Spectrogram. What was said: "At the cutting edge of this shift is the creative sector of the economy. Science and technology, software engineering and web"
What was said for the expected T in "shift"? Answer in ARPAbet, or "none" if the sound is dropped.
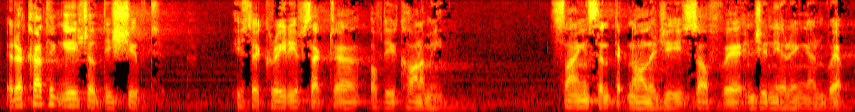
T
